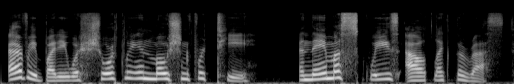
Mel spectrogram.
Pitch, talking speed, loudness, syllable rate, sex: 220 Hz, 175 wpm, -17 LUFS, 4.9 syllables/s, female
